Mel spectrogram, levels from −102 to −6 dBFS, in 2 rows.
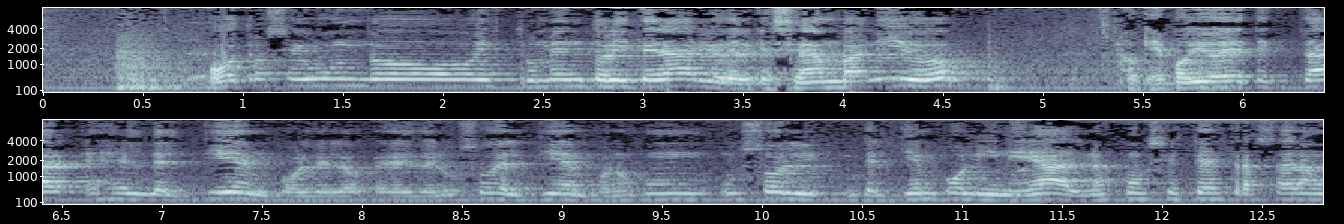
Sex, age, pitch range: male, 30-49, 160-205 Hz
